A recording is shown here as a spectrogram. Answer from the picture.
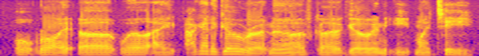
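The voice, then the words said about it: Bad put-on British accent. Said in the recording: “world's worst British accent”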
